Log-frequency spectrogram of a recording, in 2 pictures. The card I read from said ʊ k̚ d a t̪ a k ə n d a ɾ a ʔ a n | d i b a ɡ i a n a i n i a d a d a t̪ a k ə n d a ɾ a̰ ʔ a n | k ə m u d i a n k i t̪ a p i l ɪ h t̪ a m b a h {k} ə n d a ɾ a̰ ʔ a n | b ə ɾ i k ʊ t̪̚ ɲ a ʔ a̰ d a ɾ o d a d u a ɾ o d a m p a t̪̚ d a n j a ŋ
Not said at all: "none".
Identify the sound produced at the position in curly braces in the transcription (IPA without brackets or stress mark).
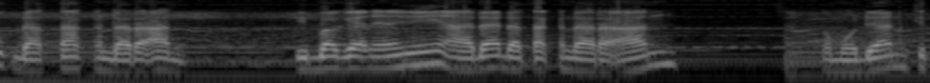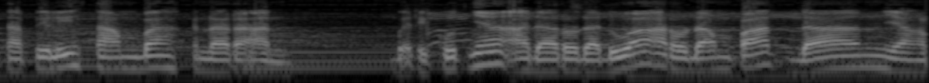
k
